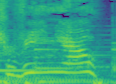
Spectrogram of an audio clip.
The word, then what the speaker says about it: Trevino: Is that how you say it, Trevino? – Yes. – Yeah, that's the Spanish pronunciation.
